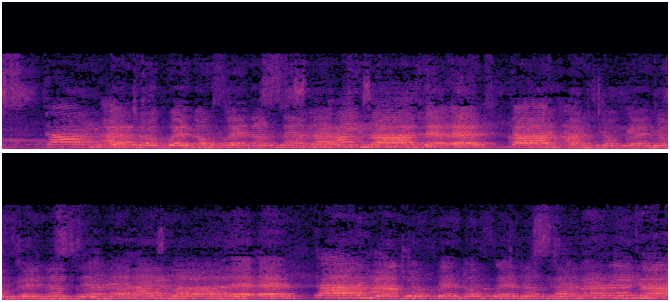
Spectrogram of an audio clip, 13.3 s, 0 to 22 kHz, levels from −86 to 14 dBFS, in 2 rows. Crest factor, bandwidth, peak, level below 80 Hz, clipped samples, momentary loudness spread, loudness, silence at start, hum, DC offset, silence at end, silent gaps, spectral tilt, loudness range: 18 dB; 14.5 kHz; -4 dBFS; -54 dBFS; under 0.1%; 7 LU; -20 LUFS; 0 s; none; under 0.1%; 0 s; none; -2 dB/octave; 3 LU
